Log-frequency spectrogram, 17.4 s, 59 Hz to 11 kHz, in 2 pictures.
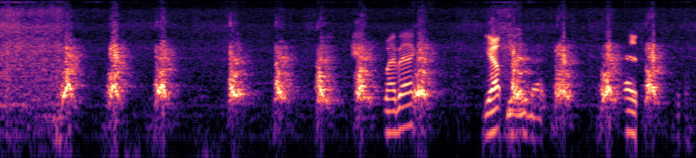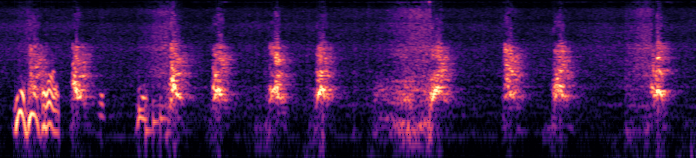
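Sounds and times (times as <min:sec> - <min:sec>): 
dog barking at a vacuum cleaner: 0:00.7 - 0:05.6, 0:06.3 - 0:10.0, 0:10.6 - 0:13.0, 0:13.9 - 0:16.0, 0:16.8 - 0:17.2
speech: 0:04.9 - 0:05.4, 0:06.0 - 0:07.0, 0:07.8 - 0:08.1, 0:08.9 - 0:11.0.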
